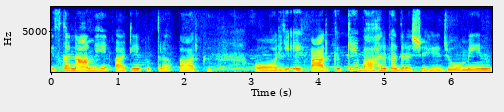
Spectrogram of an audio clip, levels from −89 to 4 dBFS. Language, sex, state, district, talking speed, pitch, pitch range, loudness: Hindi, female, Bihar, Patna, 155 wpm, 215 Hz, 190-240 Hz, -18 LUFS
